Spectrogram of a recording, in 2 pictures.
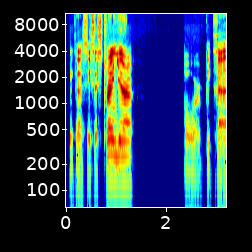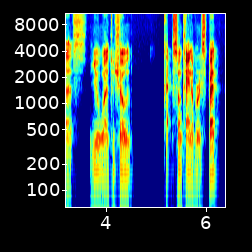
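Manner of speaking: ordinary delivery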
